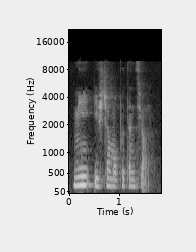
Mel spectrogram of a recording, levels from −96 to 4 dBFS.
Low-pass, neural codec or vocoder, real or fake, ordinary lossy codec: 9.9 kHz; none; real; AAC, 32 kbps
